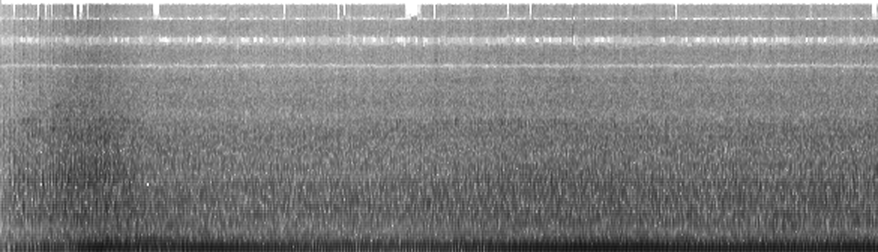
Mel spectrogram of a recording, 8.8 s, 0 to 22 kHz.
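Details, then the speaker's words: Zetor 5718 tractor parked five years, first start after freeing stuck excess fuel button: heavy, even diesel chug settling to a steady low drone at idle; running again. "Right. I'll put you lot back over here a minute and stop swinging around like a lunatic, and we'll see if my 5718 will crack off."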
